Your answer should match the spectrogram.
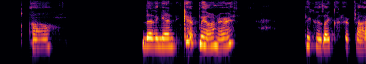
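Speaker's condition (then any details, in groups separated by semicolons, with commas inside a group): Quadriplegic cerebral palsy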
